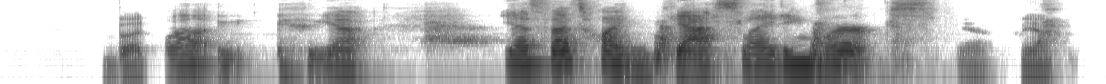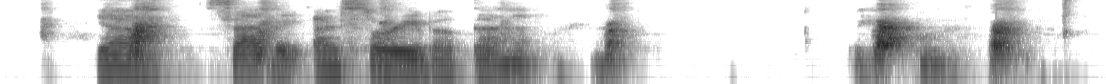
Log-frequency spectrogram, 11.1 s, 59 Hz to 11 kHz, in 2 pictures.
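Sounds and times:
speech: 0.5 - 5.4, 6.0 - 8.8
chihuahua barking: 6.2 - 6.9, 9.9 - 10.7.

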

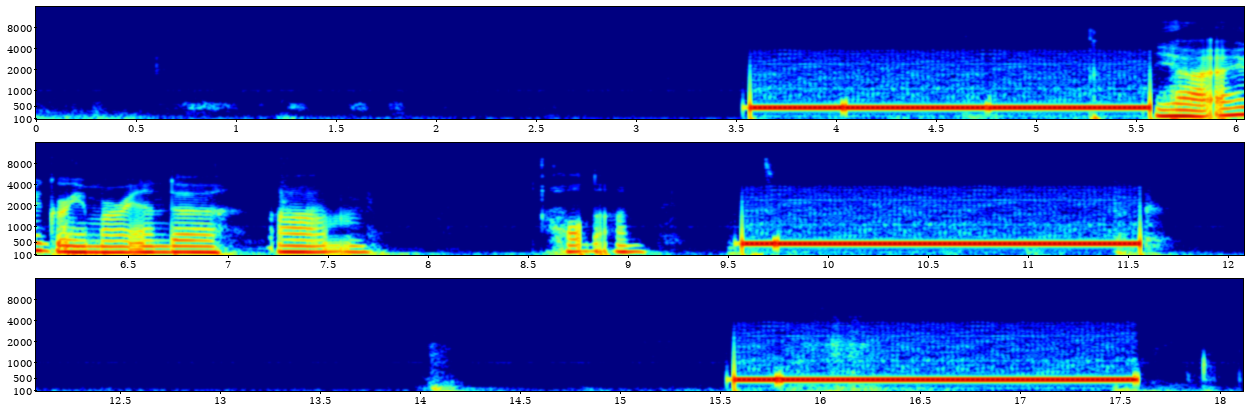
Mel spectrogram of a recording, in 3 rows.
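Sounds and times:
telephone ringback tone: 3.6 - 5.6, 9.6 - 11.6, 15.6 - 17.6
speech: 5.6 - 7.8, 8.7 - 9.2.

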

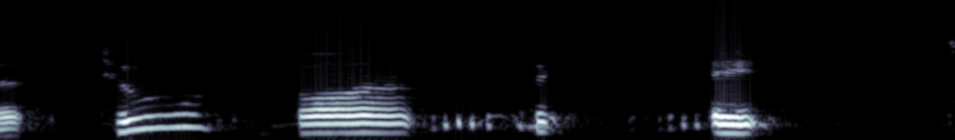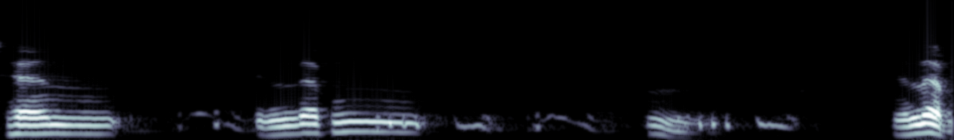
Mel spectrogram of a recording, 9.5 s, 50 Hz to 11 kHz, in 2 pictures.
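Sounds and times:
speech: 0.0 - 1.7, 3.6 - 3.9, 4.8 - 5.4, 6.3 - 7.0, 9.4 - 9.5
plump birds kept for sale as pie filling cooing: 1.6 - 2.8, 3.4 - 3.8, 5.7 - 8.8.

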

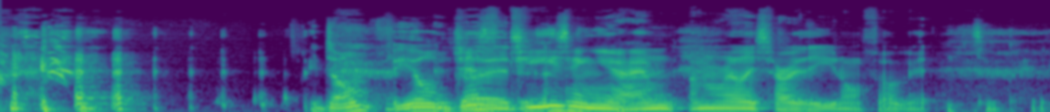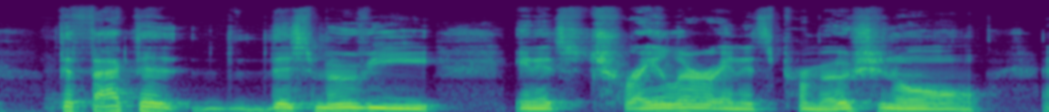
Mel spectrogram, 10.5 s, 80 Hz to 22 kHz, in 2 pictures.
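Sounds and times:
person coughing harshly: 0.0 - 0.8
laughter: 0.0 - 2.6
speech: 1.6 - 10.4.

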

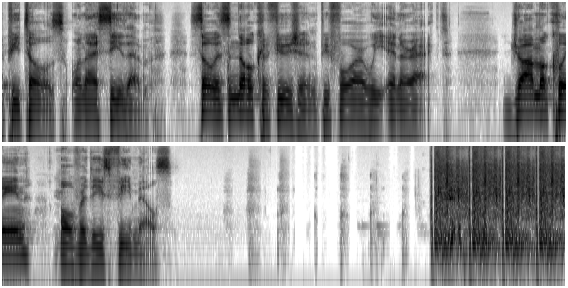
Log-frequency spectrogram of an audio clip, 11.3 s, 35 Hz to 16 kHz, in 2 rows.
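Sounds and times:
speech: 0.0 - 7.4
gunshot sound effects in rapid fire: 9.9 - 11.2.

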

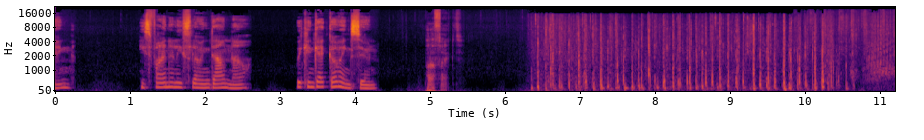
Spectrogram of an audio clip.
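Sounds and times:
speech: 0.0 - 0.3, 1.1 - 4.4, 5.0 - 5.5
horse hooves clip-clopping on a hard surface: 6.3 - 11.2.

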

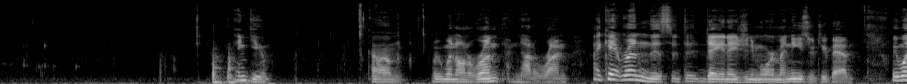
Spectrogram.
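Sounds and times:
low hum: 0.0 - 9.0
person sipping hot coffee: 0.1 - 2.1
speech: 2.4 - 2.8, 3.7 - 9.0.

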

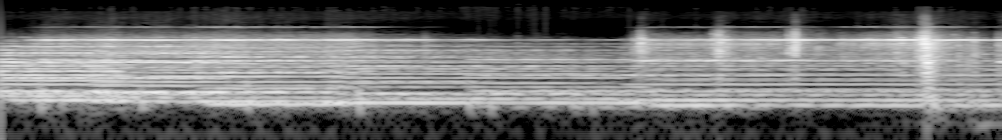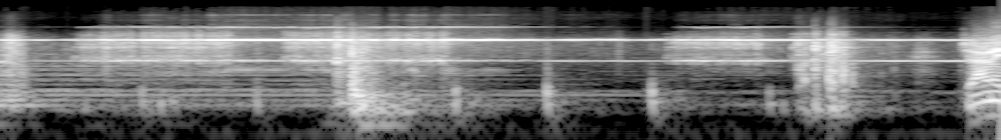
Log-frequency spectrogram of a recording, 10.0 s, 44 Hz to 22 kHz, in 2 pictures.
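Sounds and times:
hotel-room telephone ringing with a bright bell tone: 0.2 - 10.0.

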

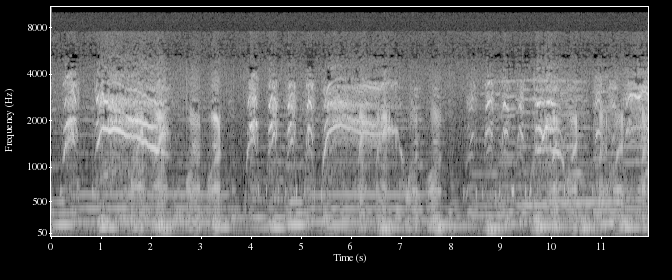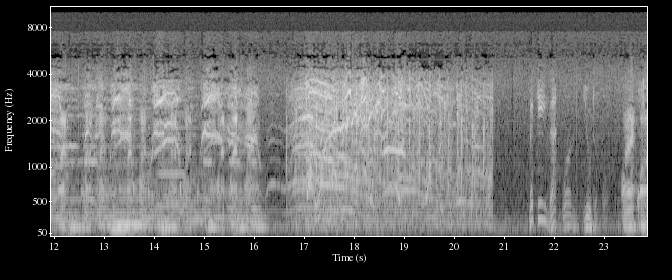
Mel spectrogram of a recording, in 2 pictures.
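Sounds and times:
pigs grunting and oinking: 0.2 - 16.2, 23.3 - 23.8
laughter: 4.1 - 5.7, 8.4 - 10.2, 16.7 - 20.8.

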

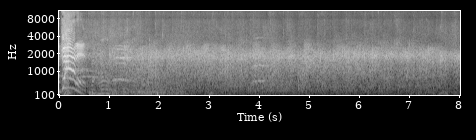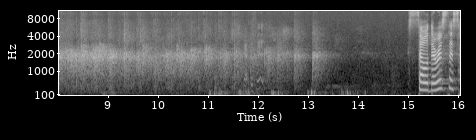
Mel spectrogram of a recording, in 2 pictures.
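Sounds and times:
audience applause at a storytelling event: 0.1 - 13.7
laughter: 0.5 - 13.7.

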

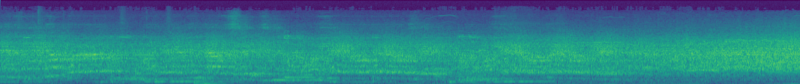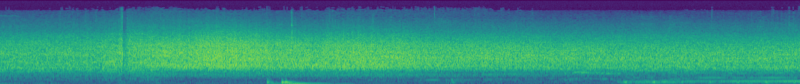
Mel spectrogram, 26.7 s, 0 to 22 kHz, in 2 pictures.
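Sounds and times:
baseball stadium crowd roaring after home run: 0.0 - 26.6.

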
